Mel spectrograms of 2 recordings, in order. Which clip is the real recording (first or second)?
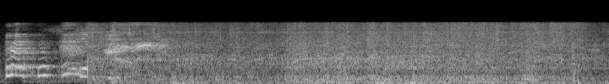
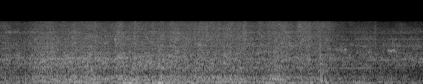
first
